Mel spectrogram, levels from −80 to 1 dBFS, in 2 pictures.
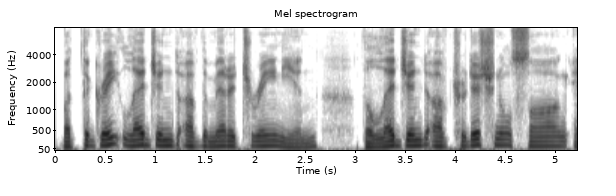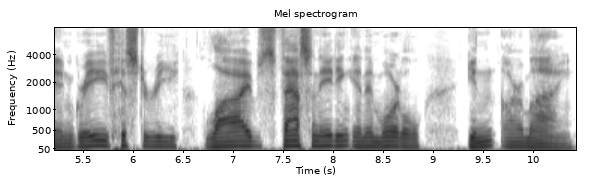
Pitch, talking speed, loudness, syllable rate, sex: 115 Hz, 125 wpm, -18 LUFS, 4.5 syllables/s, male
